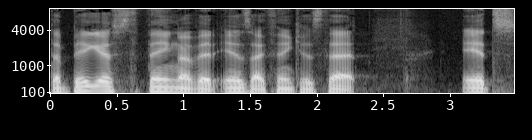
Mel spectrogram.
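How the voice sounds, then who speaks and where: A man with a plain, everyday voice, fairly low in pitch, with ordinary pitch variation at a moderate pace, the sound dry and close with no echo on a very clean recording with a silent background. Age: 30s. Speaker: musician in a band. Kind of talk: casual chat. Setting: stage with audience.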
